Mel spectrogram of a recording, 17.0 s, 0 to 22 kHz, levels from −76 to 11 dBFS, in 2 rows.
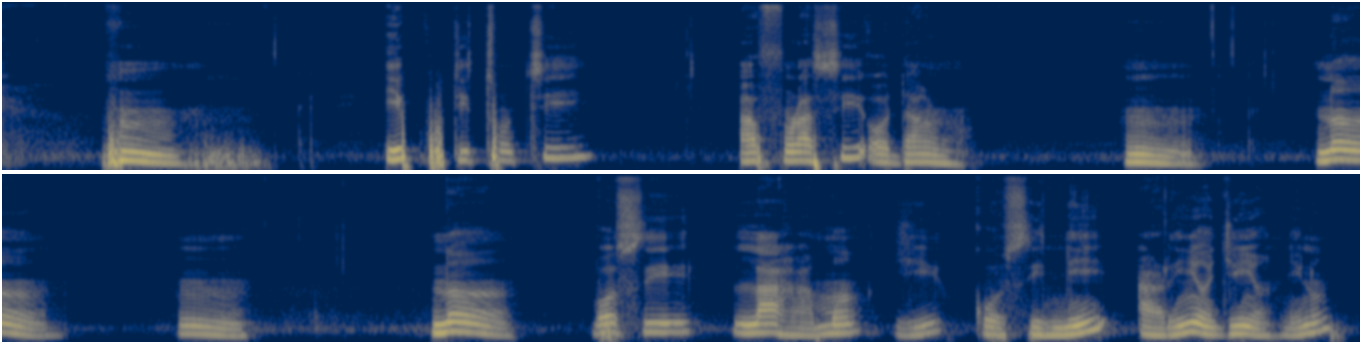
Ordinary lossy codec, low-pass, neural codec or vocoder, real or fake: none; none; none; real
